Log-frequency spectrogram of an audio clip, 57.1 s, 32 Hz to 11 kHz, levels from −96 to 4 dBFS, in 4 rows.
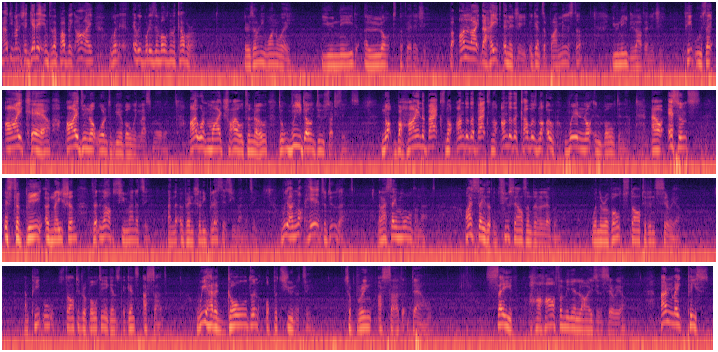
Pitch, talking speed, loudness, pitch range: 140 Hz, 160 wpm, -29 LUFS, 115-175 Hz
